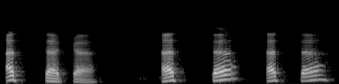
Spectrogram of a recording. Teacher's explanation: hilang terus lam. Lam tak ada, tak wujud. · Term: idgham syamsi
